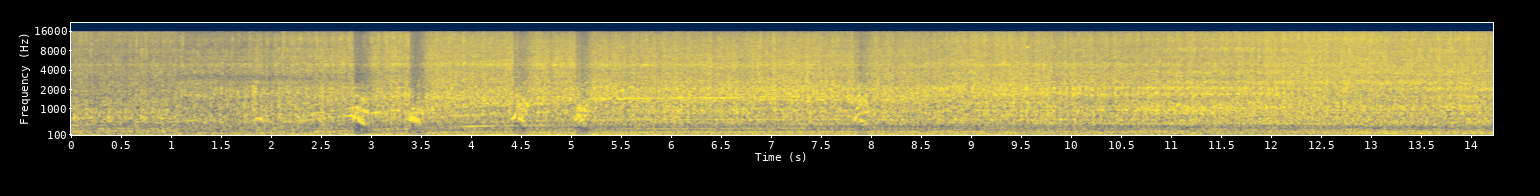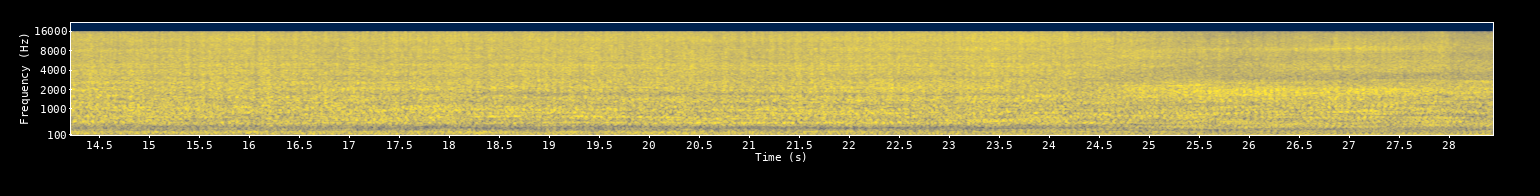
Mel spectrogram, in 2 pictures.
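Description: Heavy off-road truck engine running steadily, a continuous low drone. A few short sharp sounds come about three seconds in.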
